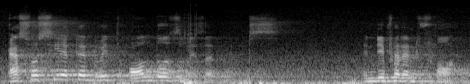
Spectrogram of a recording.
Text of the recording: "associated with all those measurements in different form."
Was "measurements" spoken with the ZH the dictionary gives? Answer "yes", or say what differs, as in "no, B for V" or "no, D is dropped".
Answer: no, Z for ZH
